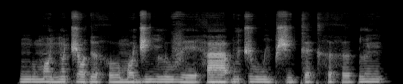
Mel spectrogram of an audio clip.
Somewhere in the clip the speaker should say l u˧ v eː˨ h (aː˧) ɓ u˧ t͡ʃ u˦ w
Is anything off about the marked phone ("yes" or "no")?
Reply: no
